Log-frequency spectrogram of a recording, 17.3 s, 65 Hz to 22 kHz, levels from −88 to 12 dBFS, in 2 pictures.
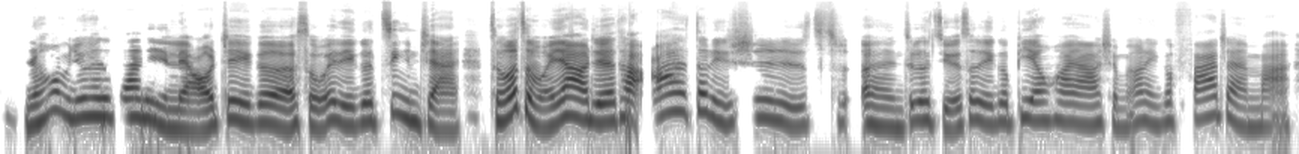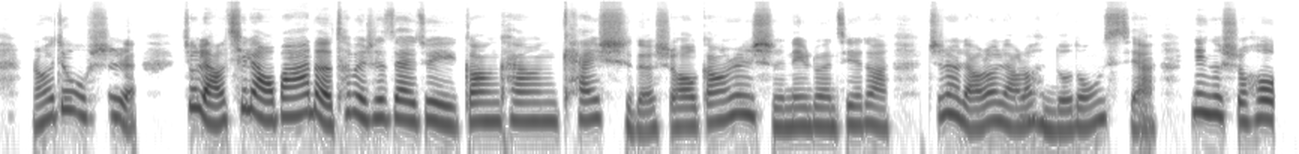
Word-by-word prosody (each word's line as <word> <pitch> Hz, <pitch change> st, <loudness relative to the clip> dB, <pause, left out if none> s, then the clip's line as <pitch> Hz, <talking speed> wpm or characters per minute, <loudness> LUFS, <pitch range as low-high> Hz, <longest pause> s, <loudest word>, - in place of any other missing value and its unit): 然 205 Hz, +3 st, +2 dB
后 -, -, -3 dB
我 -, -, 0 dB
们 275 Hz, -, -1 dB
就 265 Hz, -, +3 dB
开 -, -, +2 dB
始 270 Hz, -, +5 dB
在 270 Hz, -, +2 dB
班 265 Hz, 0 st, +4 dB
里 225 Hz, -6 st, +2 dB
聊 165 Hz, -1 st, +5 dB
这 225 Hz, +3 st, +2 dB
个 205 Hz, -5 st, +5 dB
所 190 Hz, -2 st, -1 dB
谓 205 Hz, -, +2 dB
的 215 Hz, -, 0 dB
一 195 Hz, -, +2 dB
个 220 Hz, -, +2 dB
进 255 Hz, -2 st, 0 dB
展， 160 Hz, -5 st, +1 dB, 0.2 s
怎 230 Hz, -, +1 dB
么 300 Hz, -, +9 dB
怎 275 Hz, -8 st, +4 dB
么 180 Hz, -, 0 dB
样？ 265 Hz, +2 st, +9 dB
觉 220 Hz, -2 st, +5 dB
得 225 Hz, -, +5 dB
他， 240 Hz, -1 st, +6 dB
啊， 325 Hz, +2 st, +4 dB
到 325 Hz, +3 st, +2 dB
底 230 Hz, -7 st, -2 dB
是 225 Hz, -5 st, -4 dB
这 215 Hz, +1 st, -14 dB
呃， 195 Hz, -2 st, -1 dB
这 200 Hz, +6 st, -5 dB
个 235 Hz, 0 st, +1 dB
角 175 Hz, -4 st, -3 dB
色 240 Hz, +6 st, -3 dB
的 225 Hz, -, 0 dB
一 -, -, -2 dB
个 220 Hz, +1 st, -4 dB
变 230 Hz, +1 st, -2 dB
化 225 Hz, -2 st, -1 dB
呀， 200 Hz, -1 st, -1 dB
什 200 Hz, -3 st, -10 dB
么 180 Hz, -, -11 dB
样 225 Hz, -, -5 dB
的 225 Hz, -, -6 dB
一 200 Hz, -, -9 dB
个 225 Hz, -, -6 dB
发 250 Hz, +5 st, -1 dB
展 230 Hz, -10 st, -5 dB
吧。 185 Hz, -, -5 dB, 0.3 s
然 205 Hz, -, -7 dB
后 255 Hz, -, -3 dB
就 330 Hz, -2 st, -4 dB
是 265 Hz, 0 st, -6 dB, 0.3 s
就 380 Hz, -, -2 dB
聊 205 Hz, -, +4 dB
七 250 Hz, +11 st, -4 dB
聊 260 Hz, -9 st, +4 dB
八 275 Hz, +4 st, +2 dB
的， 320 Hz, 0 st, +4 dB
特 310 Hz, -, -10 dB
别 275 Hz, -, +1 dB
是 255 Hz, +1 st, -3 dB
在 245 Hz, -3 st, 0 dB
最 215 Hz, -4 st, -3 dB
刚刚 230 Hz, +1 st, -4 dB
开 235 Hz, +2 st, -5 dB
始 235 Hz, -6 st, -4 dB
的 160 Hz, -1 st, -8 dB
时 180 Hz, +1 st, -8 dB
候， 185 Hz, 0 st, -2 dB
刚 225 Hz, +5 st, -3 dB
认 295 Hz, 0 st, -3 dB
识 185 Hz, -10 st, -2 dB
那 185 Hz, +1 st, -5 dB
段 190 Hz, -1 st, -6 dB
阶 195 Hz, +2 st, -7 dB
段 195 Hz, -3 st, -7 dB, 0.2 s
真 290 Hz, +3 st, -5 dB
的 290 Hz, -, -1 dB
聊 175 Hz, -, -3 dB
了 220 Hz, -, -3 dB
聊 185 Hz, -4 st, -5 dB
了 200 Hz, -, -5 dB
很 195 Hz, -5 st, -6 dB
多 165 Hz, 0 st, -6 dB
东 185 Hz, +6 st, -6 dB
西 -, -, -10 dB
啊。 -, -, -7 dB, 0.2 s
那 320 Hz, -1 st, -2 dB
个 295 Hz, -1 st, 0 dB
时 230 Hz, -4 st, -5 dB
候， 245 Hz, +2 st, -1 dB
225 Hz, 335 characters per minute, -22 LUFS, 195-255 Hz, 0.3 s, 么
